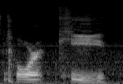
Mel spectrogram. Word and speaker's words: Torquay: Our friend Matt in Melbourne had pointed out the correct pronunciation of a town, which was by Bell's Beach, called, it's actually Torquay. It is not Torquay, it is not Torquay, it is Torquay.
